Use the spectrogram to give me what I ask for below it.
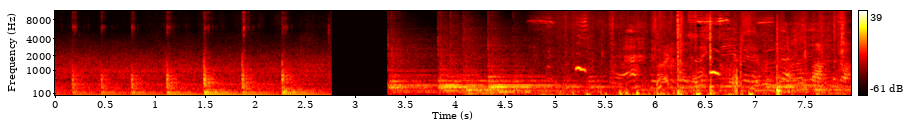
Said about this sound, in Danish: En halv time senere hilser en meget glad lille hvid hund os velkommen.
